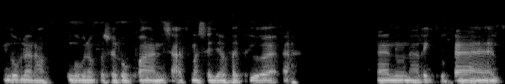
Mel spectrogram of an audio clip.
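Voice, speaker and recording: Young guy, low flat husky voice, halting storyteller, dry muffled sound. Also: no room sound. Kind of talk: casual podcast chat.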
